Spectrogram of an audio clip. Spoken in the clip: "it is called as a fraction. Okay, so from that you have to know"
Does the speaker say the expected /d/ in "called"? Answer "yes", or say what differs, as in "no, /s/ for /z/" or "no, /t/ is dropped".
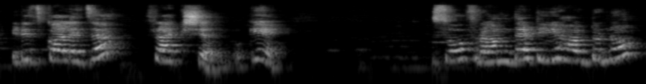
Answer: no, /d/ is dropped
